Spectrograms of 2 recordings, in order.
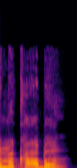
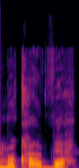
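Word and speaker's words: מרכבה: Stone right and um they call it the merkaba but it's really the merkava um because macava is actually um it's Hebrew you spell it um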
